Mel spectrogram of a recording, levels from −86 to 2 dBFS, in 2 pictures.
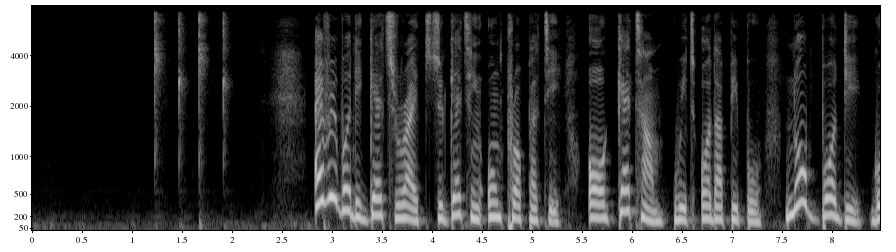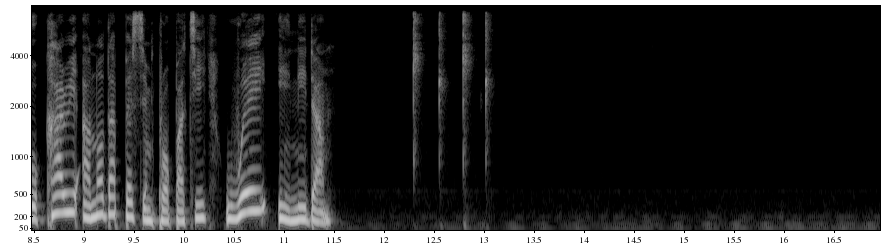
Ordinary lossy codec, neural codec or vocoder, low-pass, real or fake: none; none; 7.2 kHz; real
